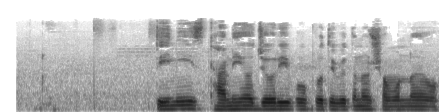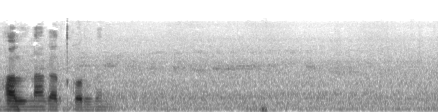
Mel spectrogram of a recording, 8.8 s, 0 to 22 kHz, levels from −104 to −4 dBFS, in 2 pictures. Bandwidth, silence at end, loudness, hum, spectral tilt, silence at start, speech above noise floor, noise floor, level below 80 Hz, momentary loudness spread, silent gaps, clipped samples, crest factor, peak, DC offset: 10.5 kHz; 3.35 s; -22 LUFS; none; -6.5 dB/octave; 1.55 s; 32 dB; -54 dBFS; -60 dBFS; 9 LU; none; under 0.1%; 22 dB; -4 dBFS; under 0.1%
